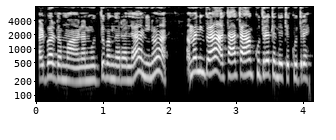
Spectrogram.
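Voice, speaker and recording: A woman's voice: on the high side, fast talker, a little mellow, no room sound, studio quality, natural voice. A woman voicing a tender, fretful village grandmother in a cartoon, soothing a child in a rural Kannada accent from the Chikkaballapur region. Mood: coaxing. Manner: coaxing, soothing. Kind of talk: cartoon voice acting.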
